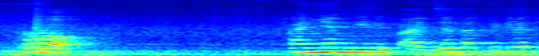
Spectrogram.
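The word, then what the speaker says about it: ρ: bila makanya seperti ini Rock di bacanya juga bukan p ya kalau misalnya nulisnya mirip kayak dia bukan p bukan panjang tapi rok hanya mirip aja tapi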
